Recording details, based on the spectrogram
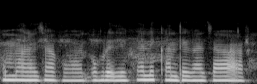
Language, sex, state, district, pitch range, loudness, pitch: Chakma, female, Tripura, Unakoti, 185-200 Hz, -15 LUFS, 190 Hz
